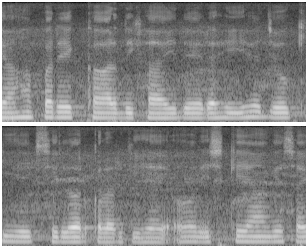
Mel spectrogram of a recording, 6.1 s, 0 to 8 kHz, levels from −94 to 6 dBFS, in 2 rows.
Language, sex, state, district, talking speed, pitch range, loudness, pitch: Hindi, male, Uttarakhand, Uttarkashi, 195 wpm, 120-125 Hz, -15 LUFS, 120 Hz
